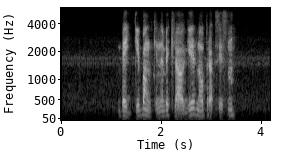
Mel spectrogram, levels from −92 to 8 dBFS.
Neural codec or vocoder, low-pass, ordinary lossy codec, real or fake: none; 5.4 kHz; Opus, 32 kbps; real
